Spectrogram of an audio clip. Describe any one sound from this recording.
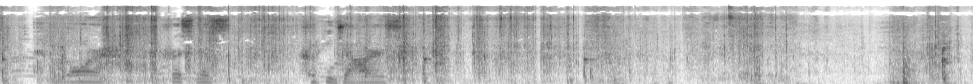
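Newspaper crinkles as wrapped items are handled.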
